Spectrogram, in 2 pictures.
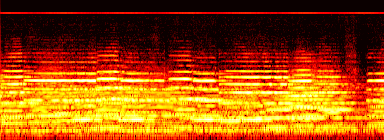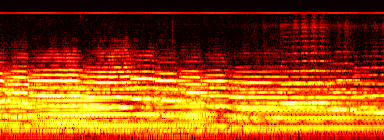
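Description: Orchestral film score led by brass, playing slow, held chords that change every second or two, with a brief dip about halfway through.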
